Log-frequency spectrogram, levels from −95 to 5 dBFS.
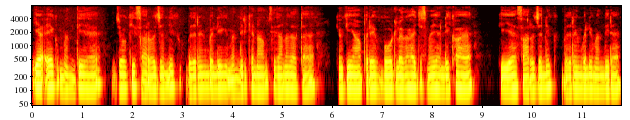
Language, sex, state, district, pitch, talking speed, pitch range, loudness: Hindi, male, Bihar, Araria, 110 Hz, 165 wpm, 110-115 Hz, -20 LUFS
